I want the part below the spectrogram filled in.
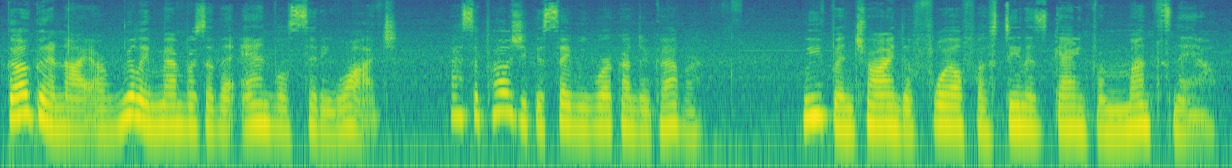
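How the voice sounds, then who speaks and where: A woman's voice: on the low side, moderate pace, a little hiss or hum, lightly acted, poor audio. An actress playing a composed, matter-of-fact female town guard in a fantasy video game. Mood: explaining, matter-of-fact.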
